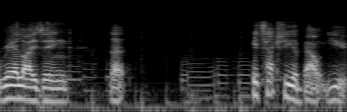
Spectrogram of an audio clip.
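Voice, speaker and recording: A man talks while music plays in the background. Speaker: podcast guest. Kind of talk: interview answer.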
